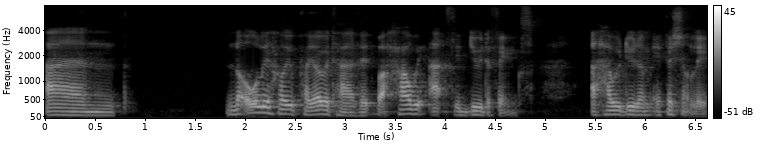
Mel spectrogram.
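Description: Using lively intonation and long, frequent pauses, a man with a fairly low pitch talks at a moderate pace. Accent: Manchester. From northern England, Manchester. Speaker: medical student. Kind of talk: interview. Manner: halting.

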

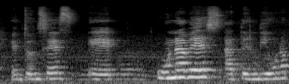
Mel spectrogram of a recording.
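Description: Over noticeable background noise and audible room echo, a woman with a high pitch speaks with lively intonation. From Central America (Guatemala, El Salvador, Honduras). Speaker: pediatric dentist. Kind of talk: interview.

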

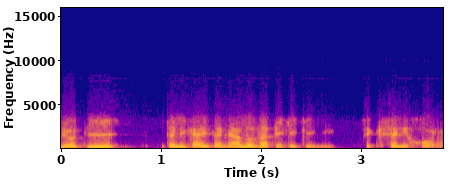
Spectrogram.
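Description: A man is speaking. He goes at a fairly slow pace. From Belgium, Brussels. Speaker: politician. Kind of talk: interview testimony.

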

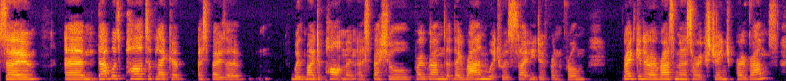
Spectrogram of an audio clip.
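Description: In an English accent, a woman speaks at a moderate pace with a fairly high pitch and monotone, flat intonation, in a very clean recording with a silent background. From England. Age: 20s. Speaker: consultant. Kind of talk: casual interview.

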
